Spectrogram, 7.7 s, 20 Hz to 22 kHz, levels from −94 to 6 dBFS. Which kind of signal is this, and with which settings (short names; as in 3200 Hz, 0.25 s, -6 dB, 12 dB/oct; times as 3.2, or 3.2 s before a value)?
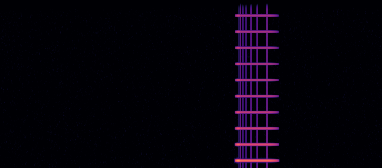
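ADSR square 1050 Hz, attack 65 ms, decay 55 ms, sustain -9 dB, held 0.69 s, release 0.197 s -21.5 dBFS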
